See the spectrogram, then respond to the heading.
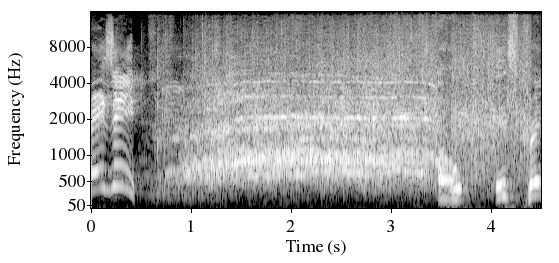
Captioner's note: cheers and applause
